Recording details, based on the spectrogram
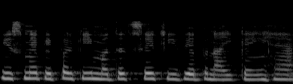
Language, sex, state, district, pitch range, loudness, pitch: Urdu, female, Andhra Pradesh, Anantapur, 235-265 Hz, -37 LUFS, 255 Hz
